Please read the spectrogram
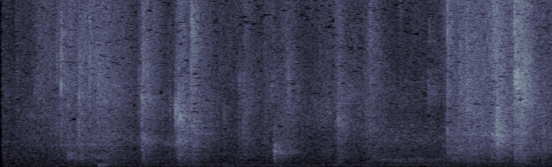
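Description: Quiet room noise with faint rustling and a few soft knocks, as of someone moving and handling things at a worktable.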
